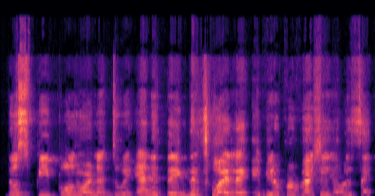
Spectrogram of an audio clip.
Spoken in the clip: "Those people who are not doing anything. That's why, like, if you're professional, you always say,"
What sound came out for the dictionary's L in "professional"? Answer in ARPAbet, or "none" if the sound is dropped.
N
